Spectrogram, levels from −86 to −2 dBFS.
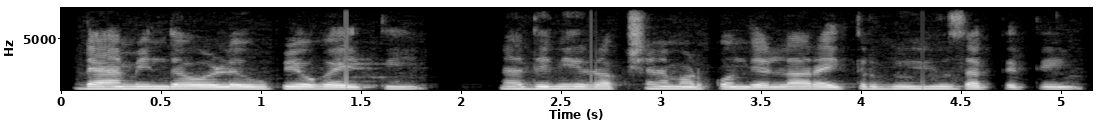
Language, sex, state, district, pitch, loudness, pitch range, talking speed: Kannada, female, Karnataka, Dharwad, 180 Hz, -17 LUFS, 175-185 Hz, 150 wpm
